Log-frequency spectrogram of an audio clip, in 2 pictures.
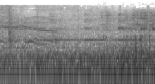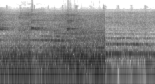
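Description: Amtrak passenger train pulling into a station, its rumble and wheel noise growing louder, with high squealing tones over it. The sound cuts off suddenly about five seconds in and steady background music takes over.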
